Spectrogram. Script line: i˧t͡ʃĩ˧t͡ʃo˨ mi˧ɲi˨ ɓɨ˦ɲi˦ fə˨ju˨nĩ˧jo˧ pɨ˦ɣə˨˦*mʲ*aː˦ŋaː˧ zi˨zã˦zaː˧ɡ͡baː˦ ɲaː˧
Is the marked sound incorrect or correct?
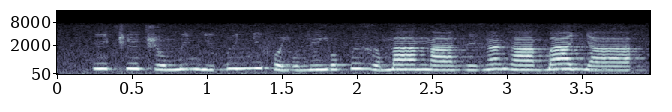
incorrect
